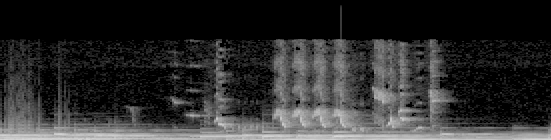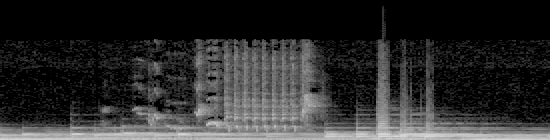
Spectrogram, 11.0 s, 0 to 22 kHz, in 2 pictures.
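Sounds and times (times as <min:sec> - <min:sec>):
keyboard music with held notes: 0:00.0 - 0:11.0
bird chirping trill: 0:01.2 - 0:04.6, 0:06.4 - 0:08.8.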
